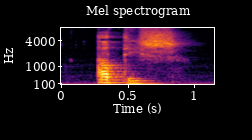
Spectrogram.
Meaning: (proper noun) Attic Greek; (adjective) Attic
- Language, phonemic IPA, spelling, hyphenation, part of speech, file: Dutch, /ˈɑ.tis/, Attisch, At‧tisch, proper noun / adjective, Nl-Attisch.ogg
